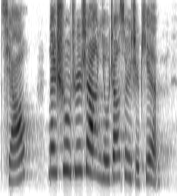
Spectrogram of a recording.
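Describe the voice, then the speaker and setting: A woman's voice: high voice, expressive, slow pace, fairly bright tone, voice pushed up, exaggerated voice. A woman voicing a tall, friendly giraffe in a children's storybook, sounding curious and helpful.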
